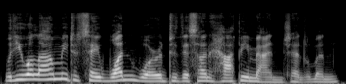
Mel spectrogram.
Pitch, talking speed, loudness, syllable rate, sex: 160 Hz, 225 wpm, -19 LUFS, 5.7 syllables/s, male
